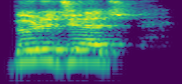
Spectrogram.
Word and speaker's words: Buttigieg: Other participants include French President Emmanuel Macron, Transportation Secretary Pete Buttigieg, how the fuck do you say his name? – Buttigieg, Representative Dan Crenshaw, and they're like, apparently they have like a school, like a fucking pipeline for these guys, though.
